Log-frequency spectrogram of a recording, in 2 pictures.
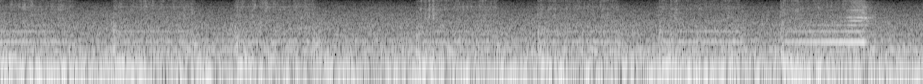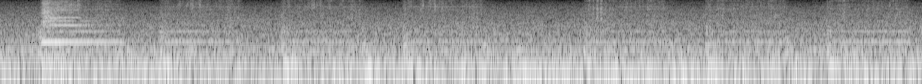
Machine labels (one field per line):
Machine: slide rail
